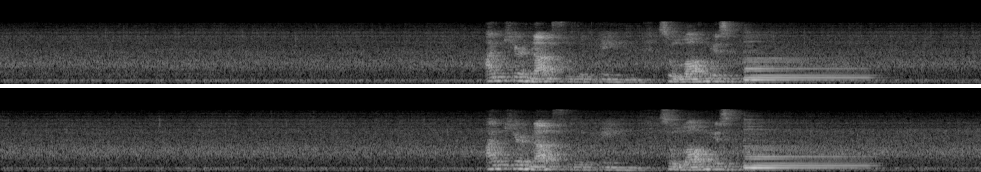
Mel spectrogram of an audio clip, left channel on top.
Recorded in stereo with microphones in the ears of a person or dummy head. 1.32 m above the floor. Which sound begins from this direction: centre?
A guitar, at 7.4 s.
